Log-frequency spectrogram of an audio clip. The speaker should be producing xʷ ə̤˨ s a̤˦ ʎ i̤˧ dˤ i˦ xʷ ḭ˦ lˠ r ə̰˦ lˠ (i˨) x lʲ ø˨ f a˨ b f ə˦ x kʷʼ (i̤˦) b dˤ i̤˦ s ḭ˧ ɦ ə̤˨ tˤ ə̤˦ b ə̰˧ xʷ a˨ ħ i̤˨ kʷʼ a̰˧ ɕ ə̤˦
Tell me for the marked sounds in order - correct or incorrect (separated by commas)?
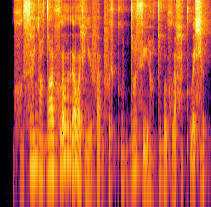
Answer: correct, correct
